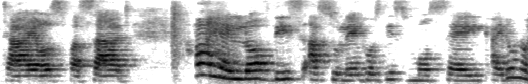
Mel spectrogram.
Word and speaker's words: azulejos: I love these azulejos, this mosaic. I don't know if it's the right pronunciation.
